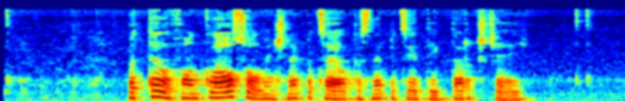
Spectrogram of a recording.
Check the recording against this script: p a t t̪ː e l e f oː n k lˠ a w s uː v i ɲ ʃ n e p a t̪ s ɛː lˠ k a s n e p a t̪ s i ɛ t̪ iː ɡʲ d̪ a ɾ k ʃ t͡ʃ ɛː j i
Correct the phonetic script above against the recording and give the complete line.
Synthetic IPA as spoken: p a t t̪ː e l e f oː n k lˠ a w s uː v i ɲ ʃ n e p a t̪ s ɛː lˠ k a s n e p a t̪ s i ɛ t̪ iː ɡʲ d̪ a ɾ k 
